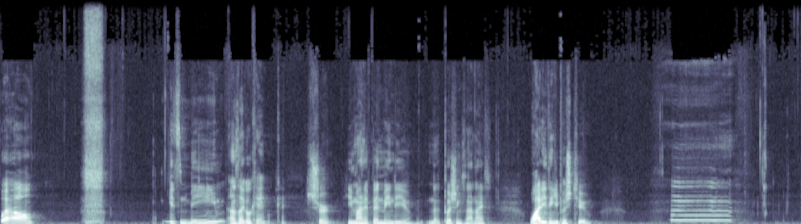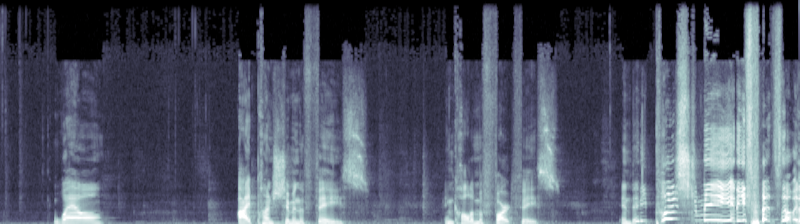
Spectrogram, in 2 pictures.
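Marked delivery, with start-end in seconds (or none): 0.0-2.8 put-on higher, pouting child; sulky kid. Camper sulking to counselor, higher and pouty. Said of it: "He'd be like". 3.1-7.4 soft, gentle coaxing; calming kid. Retold or imitated. Counselor soothing a crying camper, softly. 8.4-20.0 put-on much higher, slow, guilty child voice; sheepish kid. Camper admitting he punched first, higher and sheepish.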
